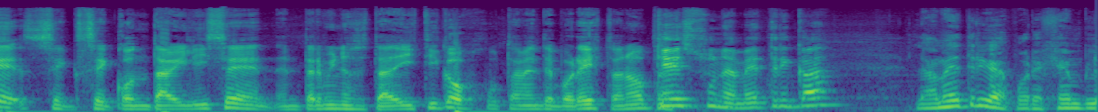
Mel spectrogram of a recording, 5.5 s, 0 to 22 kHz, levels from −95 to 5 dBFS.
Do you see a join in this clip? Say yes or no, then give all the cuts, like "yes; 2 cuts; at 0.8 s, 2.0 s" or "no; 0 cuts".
yes; 1 cut; at 3.3 s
